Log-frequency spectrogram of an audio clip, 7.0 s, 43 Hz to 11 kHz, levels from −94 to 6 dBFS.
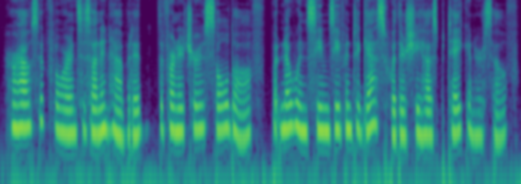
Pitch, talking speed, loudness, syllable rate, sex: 210 Hz, 200 wpm, -20 LUFS, 6.1 syllables/s, female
